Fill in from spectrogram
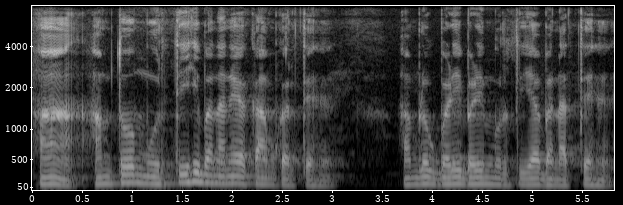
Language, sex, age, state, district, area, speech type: Hindi, male, 45-60, Uttar Pradesh, Varanasi, urban, spontaneous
